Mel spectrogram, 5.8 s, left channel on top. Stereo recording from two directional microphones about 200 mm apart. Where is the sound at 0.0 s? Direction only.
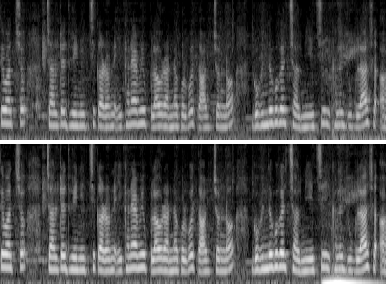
30° right (ahead or behind).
